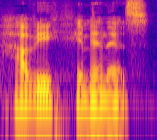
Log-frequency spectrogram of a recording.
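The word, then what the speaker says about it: Xavi Giménez: cinematographer uh Javi himz jav Jimenez see that's confusing because it's an X for jav and a g for Jimenez and no J's anywhere in there now I know I'm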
